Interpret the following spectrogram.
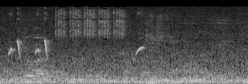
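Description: Bird chirping: a quick run of short rising chirps at the start, a brief high buzzy trill in the middle and one more rising chirp later, over a steady low hum.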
